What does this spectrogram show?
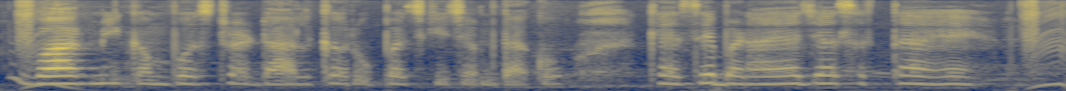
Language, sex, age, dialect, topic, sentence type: Hindi, female, 25-30, Awadhi Bundeli, agriculture, question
